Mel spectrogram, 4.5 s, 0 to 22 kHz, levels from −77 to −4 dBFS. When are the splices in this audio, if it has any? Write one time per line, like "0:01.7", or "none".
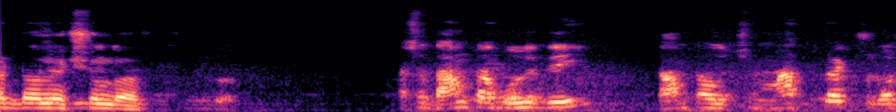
none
